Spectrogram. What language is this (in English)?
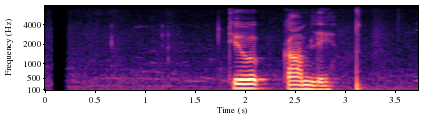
Nepali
